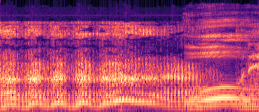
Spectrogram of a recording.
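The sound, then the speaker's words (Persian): A voice imitates a tuned car engine revving: a loud, buzzing growl that wavers up and down in quick pulses, then sweeps into a rising rev near the end. “قربونت موتور تقویت کردم ببین چیکار میکنه.”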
